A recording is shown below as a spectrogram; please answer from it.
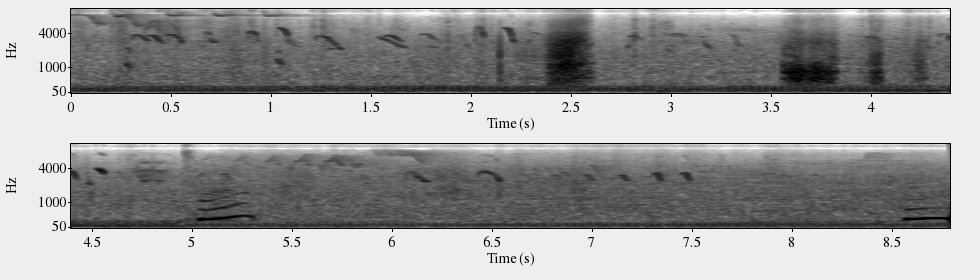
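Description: Juvenile chickens peeping, with many short high chirps and a lower rising call about five seconds in. Two brief scratchy bursts of noise come a little over two and three and a half seconds in.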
